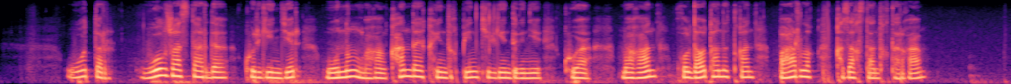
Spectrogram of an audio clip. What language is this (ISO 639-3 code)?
kaz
